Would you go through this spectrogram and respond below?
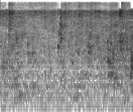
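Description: Water gushes from an aquarium overflow pipe in a dual Durso setup at a high rate, a steady close rush with no talking.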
